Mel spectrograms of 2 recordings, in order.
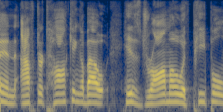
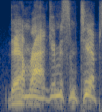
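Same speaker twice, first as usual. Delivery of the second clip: rough, creaky, raspy, pitched-up put-on pimp voice; 8 semitones higher, 4 dB quieter than usual. Explaining a love of mimicking people, the speaker does a pimp impression. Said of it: "I do my pimp impression".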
